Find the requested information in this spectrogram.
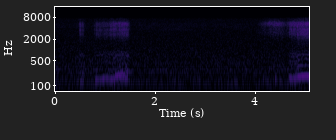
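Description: Soft rhythmic snoring from a sleeping cat, with a raspy breath noise on each cycle.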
